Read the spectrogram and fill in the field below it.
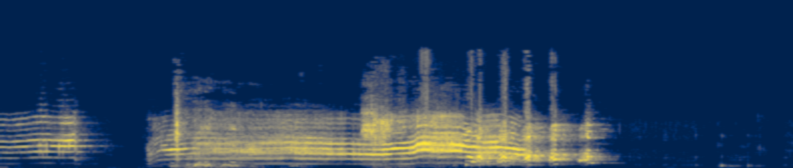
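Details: Angry domestic cat in a funny pet compilation giving a long wavering yowl of about three seconds, harmonics rising and falling, after a brief short cry, then silence and a faint soft sound at the end.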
